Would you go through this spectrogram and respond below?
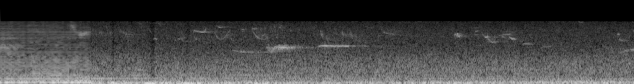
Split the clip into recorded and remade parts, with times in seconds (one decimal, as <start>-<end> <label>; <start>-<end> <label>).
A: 0.0-0.9 remade; 0.9-6.3 recorded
